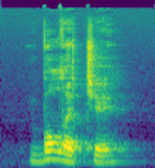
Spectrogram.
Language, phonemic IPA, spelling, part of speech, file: Dutch, /ˈbɔ.lə.tjə/, bolletje, noun, Nl-bolletje.ogg
- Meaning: 1. diminutive of bol 2. a small ingestible package for trafficking recreational drugs (see the lemma form for derived terms)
